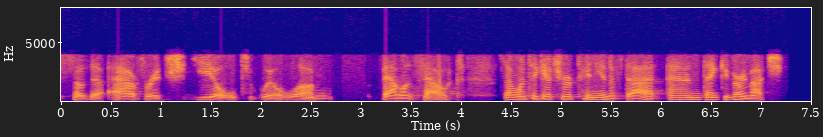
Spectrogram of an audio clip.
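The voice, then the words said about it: New York accent. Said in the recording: “clearly was from New York, if I could tell the accent correctly”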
